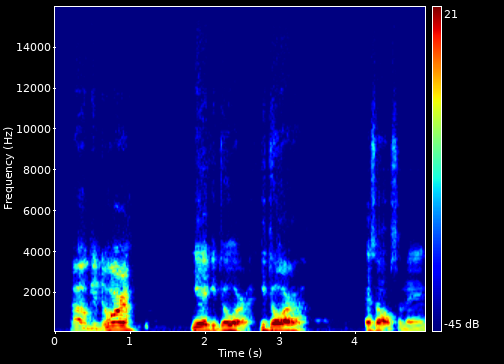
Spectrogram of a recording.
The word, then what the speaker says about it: Ghidorah: That Ghidra, man, that King Ghidra, I think I'm saying it right. Oh, Ghidorah?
